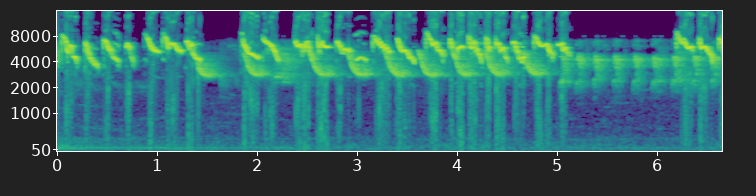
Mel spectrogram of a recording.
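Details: Wild-bird lure audio: a steady stream of high, sharp chirps, each sliding downward, delivered in quick rhythmic series almost without pause, ending in a buzzy level trill.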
